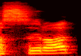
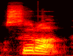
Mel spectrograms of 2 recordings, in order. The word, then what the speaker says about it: صِرَاط: When you join that word with the next one, you don't say ihdina sirat, you say ihdina sirat. Anyway, let's focus on now sirat. Sa is very thick and high, you remember that, very thick and high, and ra is thick.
